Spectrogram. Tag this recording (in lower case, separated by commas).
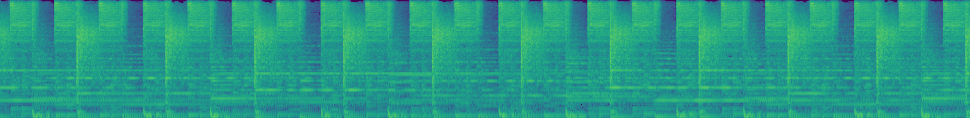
music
